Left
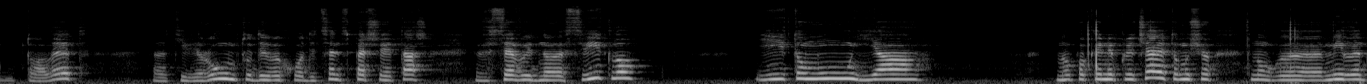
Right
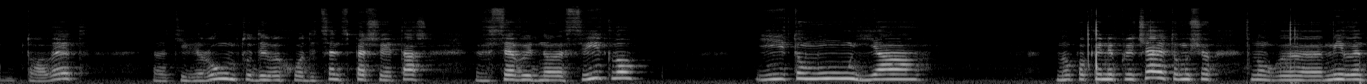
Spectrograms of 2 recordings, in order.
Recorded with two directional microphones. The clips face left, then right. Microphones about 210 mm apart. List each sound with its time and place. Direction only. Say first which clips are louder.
0.3 s a sound: left 2 dB; 10° right (ahead or behind)
1.5 s speech: left 2 dB; 10° right (ahead or behind)
3.1 s speech: left 3 dB; 65° left (ahead or behind)
3.5 s speech: left 1 dB; 10° right (ahead or behind)
7.7 s speech: left 3 dB; 10° right (ahead or behind)
11.1 s speech: left 1 dB; 10° right (ahead or behind)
